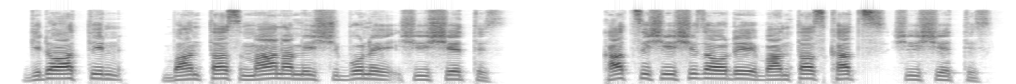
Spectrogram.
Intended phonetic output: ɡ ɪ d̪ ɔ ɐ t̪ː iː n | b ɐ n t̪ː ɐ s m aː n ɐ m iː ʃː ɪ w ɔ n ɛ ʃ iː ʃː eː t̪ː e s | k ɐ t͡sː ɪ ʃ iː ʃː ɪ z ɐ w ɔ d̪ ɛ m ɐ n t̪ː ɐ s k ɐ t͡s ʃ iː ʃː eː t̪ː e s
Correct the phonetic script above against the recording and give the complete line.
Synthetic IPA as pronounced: ɡ ɪ d̪ ɔ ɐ t̪ː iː n | b ɐ n t̪ː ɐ s m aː n ɐ m iː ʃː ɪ b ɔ n ɛ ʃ iː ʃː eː t̪ː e s | k ɐ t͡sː ɪ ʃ iː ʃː ɪ z ɐ w ɔ d̪ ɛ b ɐ n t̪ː ɐ s k ɐ t͡s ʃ iː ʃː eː t̪ː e s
